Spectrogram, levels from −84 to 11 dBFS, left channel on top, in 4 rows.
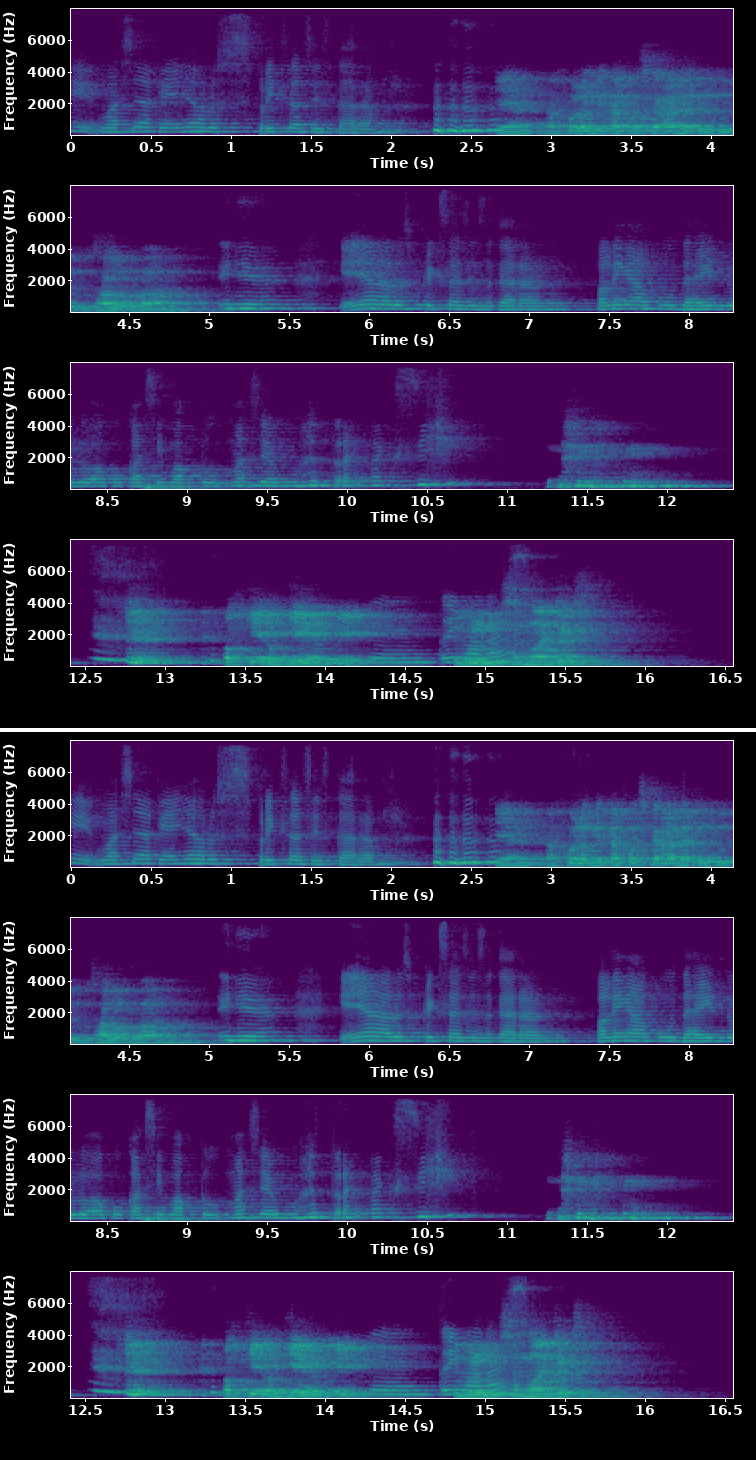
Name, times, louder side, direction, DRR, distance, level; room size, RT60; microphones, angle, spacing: voice 1, 0.0-2.7 5.1-10.7 12.5-12.8 14.1-15.6, right 2 dB, 20° right, 8 dB, 0.3 m, -34 dB
voice 2, 2.7-4.8 11.3-12.2 12.8-13.0 13.4-14.3 14.8-15.6, equal, 45° right, -4 dB, 0.8 m, -28 dB
7.4 x 3.7 x 4.6 m, 1.1 s
head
